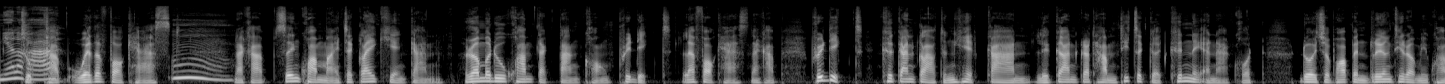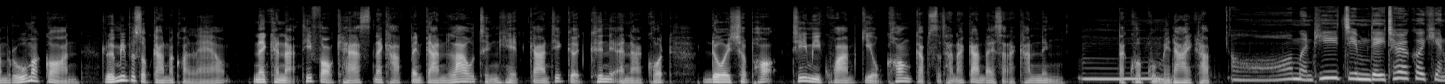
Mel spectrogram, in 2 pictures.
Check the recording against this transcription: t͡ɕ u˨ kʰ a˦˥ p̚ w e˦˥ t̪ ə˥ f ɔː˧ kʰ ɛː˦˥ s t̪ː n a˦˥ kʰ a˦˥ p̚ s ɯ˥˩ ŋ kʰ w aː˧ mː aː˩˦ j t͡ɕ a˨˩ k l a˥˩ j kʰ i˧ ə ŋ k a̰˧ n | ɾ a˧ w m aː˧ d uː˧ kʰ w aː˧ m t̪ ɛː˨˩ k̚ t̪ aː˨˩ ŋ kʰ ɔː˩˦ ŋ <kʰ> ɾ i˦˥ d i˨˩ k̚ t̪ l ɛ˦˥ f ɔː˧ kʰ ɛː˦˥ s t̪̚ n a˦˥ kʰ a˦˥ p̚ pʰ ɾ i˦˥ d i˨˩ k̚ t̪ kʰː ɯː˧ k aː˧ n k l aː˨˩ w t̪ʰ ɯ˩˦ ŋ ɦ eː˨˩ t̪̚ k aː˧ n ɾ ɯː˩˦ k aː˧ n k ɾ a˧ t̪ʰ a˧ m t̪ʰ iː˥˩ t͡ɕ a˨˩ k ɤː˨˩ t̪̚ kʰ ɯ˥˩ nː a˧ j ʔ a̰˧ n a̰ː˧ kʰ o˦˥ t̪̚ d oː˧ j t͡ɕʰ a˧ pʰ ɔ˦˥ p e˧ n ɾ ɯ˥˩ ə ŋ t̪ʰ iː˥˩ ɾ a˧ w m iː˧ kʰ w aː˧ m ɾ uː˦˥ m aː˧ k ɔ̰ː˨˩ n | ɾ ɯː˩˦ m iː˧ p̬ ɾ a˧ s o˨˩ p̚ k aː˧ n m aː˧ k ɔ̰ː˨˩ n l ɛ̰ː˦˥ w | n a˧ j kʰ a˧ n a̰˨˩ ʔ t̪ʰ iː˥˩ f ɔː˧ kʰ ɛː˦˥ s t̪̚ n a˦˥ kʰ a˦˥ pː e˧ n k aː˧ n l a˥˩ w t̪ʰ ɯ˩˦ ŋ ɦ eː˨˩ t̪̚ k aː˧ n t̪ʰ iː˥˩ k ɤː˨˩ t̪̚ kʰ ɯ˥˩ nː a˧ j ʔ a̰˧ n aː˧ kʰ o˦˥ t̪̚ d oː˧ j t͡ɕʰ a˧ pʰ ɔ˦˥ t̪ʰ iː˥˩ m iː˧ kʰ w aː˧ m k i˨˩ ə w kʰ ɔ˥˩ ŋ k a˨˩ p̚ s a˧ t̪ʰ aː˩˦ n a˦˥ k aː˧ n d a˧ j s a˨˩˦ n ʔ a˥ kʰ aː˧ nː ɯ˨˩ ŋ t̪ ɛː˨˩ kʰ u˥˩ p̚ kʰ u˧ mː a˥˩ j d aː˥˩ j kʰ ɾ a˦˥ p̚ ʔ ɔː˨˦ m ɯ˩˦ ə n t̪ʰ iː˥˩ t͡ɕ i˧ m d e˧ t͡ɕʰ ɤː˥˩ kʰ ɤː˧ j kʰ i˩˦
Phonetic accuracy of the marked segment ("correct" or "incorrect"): incorrect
